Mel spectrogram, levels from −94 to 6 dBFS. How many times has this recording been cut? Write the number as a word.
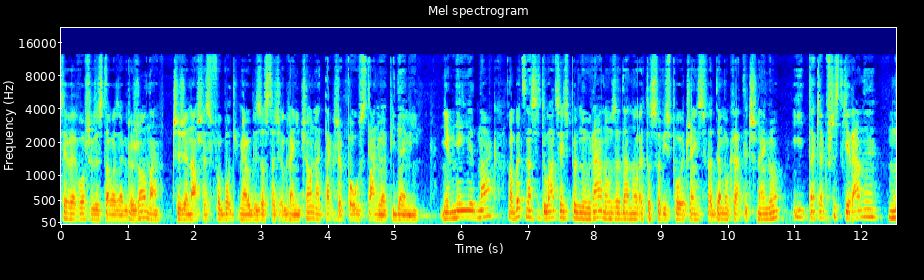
two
